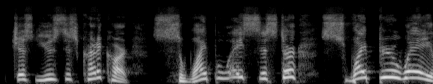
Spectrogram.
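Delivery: high, rising sing-song mockery of a credit card ad; sarcastic falsetto ad voice; mock sales pitch.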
